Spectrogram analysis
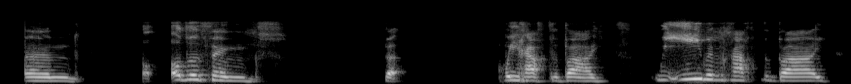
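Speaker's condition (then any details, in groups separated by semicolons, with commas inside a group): Cerebral palsy; lifelong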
